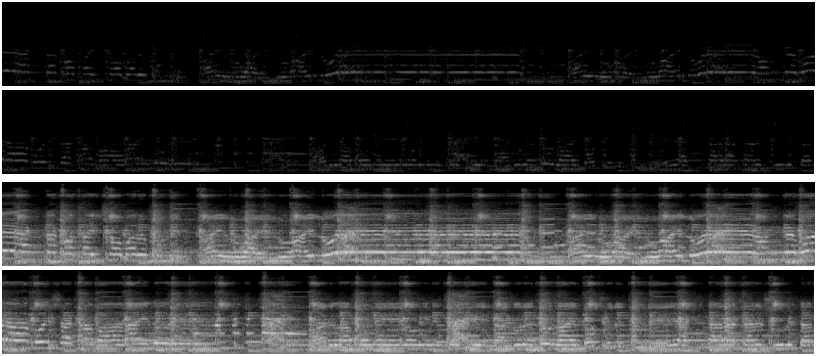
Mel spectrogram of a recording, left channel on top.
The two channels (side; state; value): left; quieter; 37.5 dB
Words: একটা কথাই সবার মনে আইলো আইলো আইলো রে আইলো আইলো আইলো রে রঙে ভরা বৈশাখ আবার আইলো রে পাগলা মনে রঙিন চোখে নাগরে তোলায় বছরে ঘুরে একটা রাখার সুরটা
